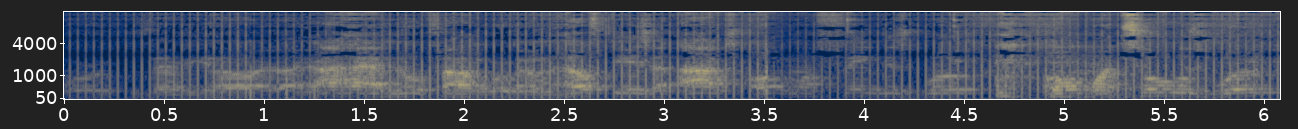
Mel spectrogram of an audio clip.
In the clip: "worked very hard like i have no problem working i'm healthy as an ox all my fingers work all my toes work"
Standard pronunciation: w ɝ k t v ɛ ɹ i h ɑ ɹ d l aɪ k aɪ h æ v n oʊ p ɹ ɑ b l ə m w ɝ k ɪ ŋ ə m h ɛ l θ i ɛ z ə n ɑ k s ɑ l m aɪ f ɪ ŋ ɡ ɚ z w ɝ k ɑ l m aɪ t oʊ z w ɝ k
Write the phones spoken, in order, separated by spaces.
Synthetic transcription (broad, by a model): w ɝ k v ɛ ɹ i h ɑ ɹ d l aɪ k aɪ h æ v n oʊ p ɑ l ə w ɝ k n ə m h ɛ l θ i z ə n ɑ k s ɑ l m aɪ f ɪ ŋ ɡ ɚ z w ɝ k ɑ l m aɪ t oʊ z w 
